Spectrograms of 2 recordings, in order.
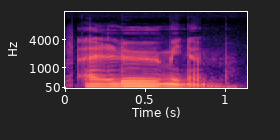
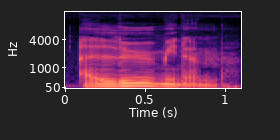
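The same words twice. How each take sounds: The two takes are said the same way.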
